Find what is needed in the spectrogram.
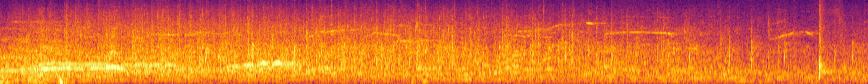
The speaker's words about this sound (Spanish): Bueno, en estos momentos nos van a presentar pues el ciclo de poesía emergentes. Recibámoslos con un fuerte aplauso a los participantes.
